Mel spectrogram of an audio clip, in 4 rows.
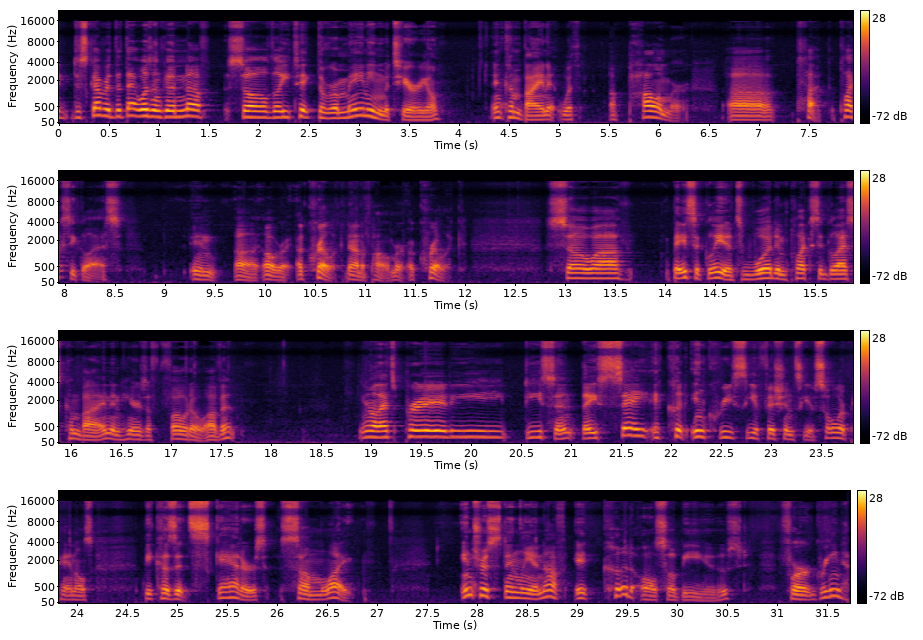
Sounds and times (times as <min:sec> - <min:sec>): Speech: 0:00.0 - 0:12.0, 0:12.8 - 0:17.8, 0:18.9 - 0:27.0, 0:27.8 - 0:31.7.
